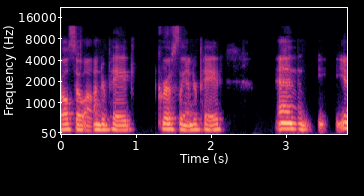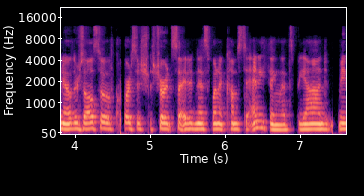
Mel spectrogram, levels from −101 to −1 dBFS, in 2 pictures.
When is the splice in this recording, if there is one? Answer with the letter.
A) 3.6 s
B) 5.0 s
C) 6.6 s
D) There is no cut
B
